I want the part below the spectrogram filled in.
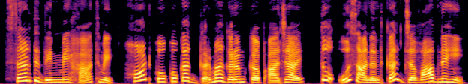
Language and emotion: Hindi, happy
